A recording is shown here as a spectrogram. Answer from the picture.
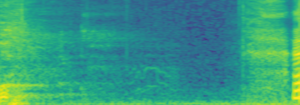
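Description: A woman's voice trails off at the start, followed by a pause of near silence, then a sharp, audible in-breath near the end just before she speaks again.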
